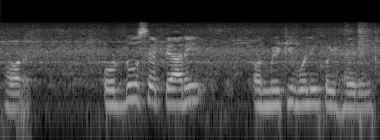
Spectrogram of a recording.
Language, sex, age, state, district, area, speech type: Urdu, male, 30-45, Uttar Pradesh, Shahjahanpur, urban, spontaneous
